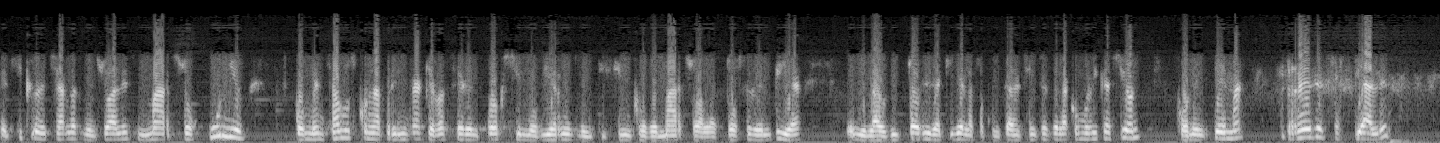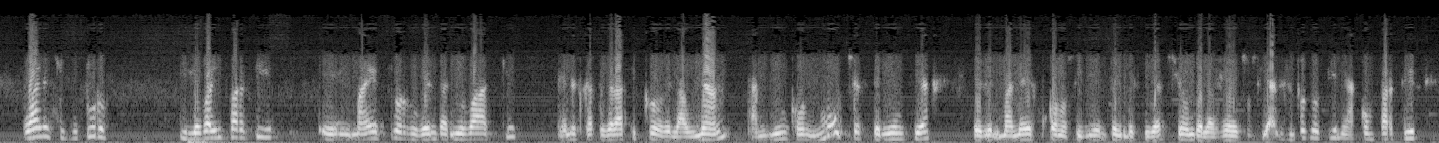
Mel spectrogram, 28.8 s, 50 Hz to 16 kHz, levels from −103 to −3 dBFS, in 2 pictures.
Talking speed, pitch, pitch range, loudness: 170 wpm, 140 Hz, 130-165 Hz, -19 LUFS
